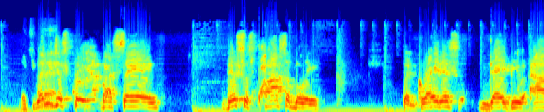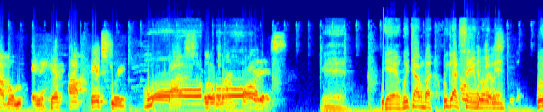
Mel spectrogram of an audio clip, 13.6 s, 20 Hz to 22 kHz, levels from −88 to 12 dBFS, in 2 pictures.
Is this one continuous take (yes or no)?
no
